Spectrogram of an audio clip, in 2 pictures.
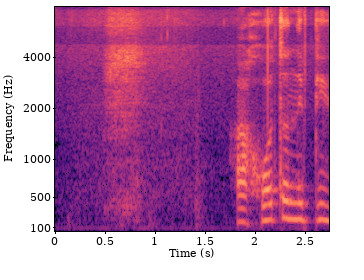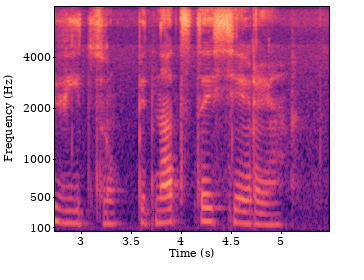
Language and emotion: Russian, neutral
